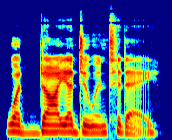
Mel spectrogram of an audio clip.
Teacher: Are you collapses into IA and doing loses its full G ending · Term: connected speech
